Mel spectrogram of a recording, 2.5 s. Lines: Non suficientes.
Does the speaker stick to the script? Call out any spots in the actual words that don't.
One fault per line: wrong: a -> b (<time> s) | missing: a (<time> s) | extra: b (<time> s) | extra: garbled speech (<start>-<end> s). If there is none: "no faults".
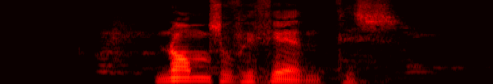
no faults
